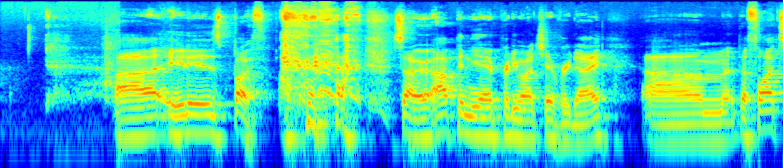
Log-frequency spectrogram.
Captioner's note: laughing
